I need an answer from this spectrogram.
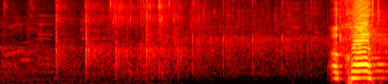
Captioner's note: audience applause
